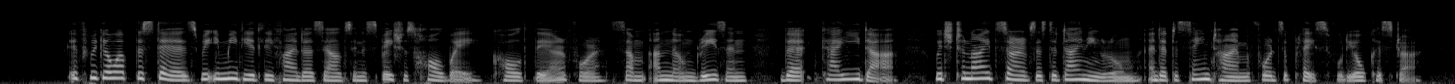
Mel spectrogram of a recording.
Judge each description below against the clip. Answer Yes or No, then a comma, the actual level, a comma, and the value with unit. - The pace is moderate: Yes, average, 165 wpm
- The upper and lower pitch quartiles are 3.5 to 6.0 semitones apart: Yes, average, 4.1 semitones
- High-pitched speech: Yes, high, 200 Hz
